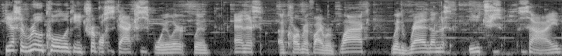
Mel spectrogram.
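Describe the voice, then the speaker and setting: A man giving a casual hands-on toy review as a collector, enthusiastic but halting and repetitive. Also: fairly high pitch, lively intonation, sharp tone, soft background music.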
